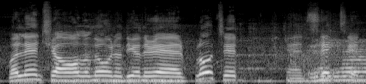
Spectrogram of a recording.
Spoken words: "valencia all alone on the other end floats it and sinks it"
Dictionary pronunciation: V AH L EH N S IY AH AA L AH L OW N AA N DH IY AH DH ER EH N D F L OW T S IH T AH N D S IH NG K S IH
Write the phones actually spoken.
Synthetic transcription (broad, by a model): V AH L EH N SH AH AA L AH L OW N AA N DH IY AH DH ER EH N D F L OW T S IH T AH N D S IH K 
